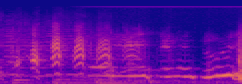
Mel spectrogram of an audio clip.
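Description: A high-pitched voice laughing in a quick run of about four short, pitched syllables in the first second, over a faint held note.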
